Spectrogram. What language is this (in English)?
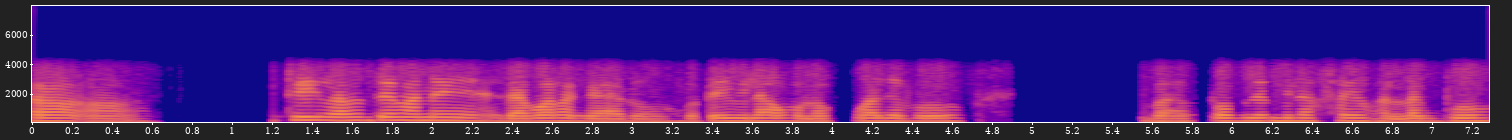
Assamese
